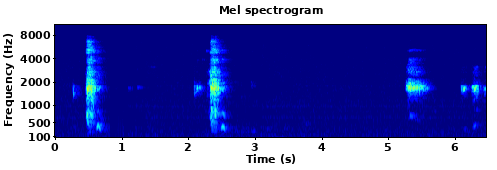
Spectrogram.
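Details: Sneeze sounds captured with a piezoelectric sensor in an experimental LabVIEW test: sneeze.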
